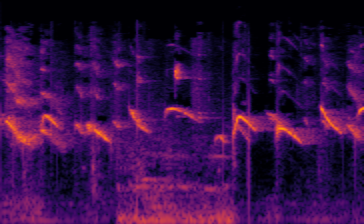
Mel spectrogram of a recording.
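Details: Caged green-winged saltator song, played to warm up a cold bird: loud clear whistles gliding down in quick succession, with a brief low rattle near the middle.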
